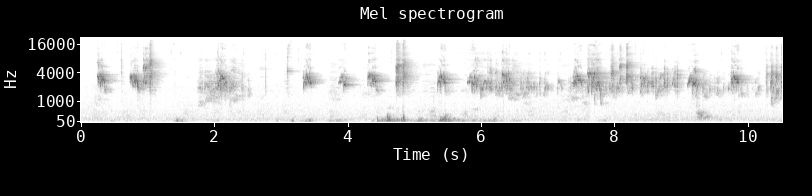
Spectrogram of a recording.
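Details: Budgie chirping, clear short chirps and squeaky warbles at an irregular pace, some in quick pairs, with faint low rustling in the background.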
